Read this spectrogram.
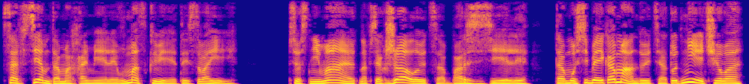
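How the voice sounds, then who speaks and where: A woman voicing a pushy middle-aged village woman who scolds indignantly and shrilly. The voice sits higher than her plain narration. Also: sing-song, normal speed, a little mellow, no room sound, studio quality.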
